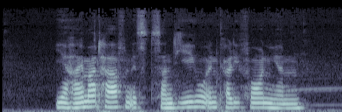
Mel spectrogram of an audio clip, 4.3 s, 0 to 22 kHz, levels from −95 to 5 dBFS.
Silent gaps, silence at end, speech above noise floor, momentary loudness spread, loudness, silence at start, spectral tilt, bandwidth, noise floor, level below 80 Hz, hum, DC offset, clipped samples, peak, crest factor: none; 0.1 s; 28 dB; 8 LU; -19 LUFS; 0.7 s; -7 dB/octave; 15.5 kHz; -46 dBFS; -44 dBFS; none; under 0.1%; under 0.1%; -2 dBFS; 16 dB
